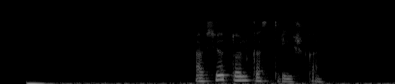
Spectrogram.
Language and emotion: Russian, neutral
